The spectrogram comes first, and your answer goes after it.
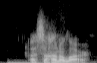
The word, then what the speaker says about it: Sahannalar: Sahana Lar.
